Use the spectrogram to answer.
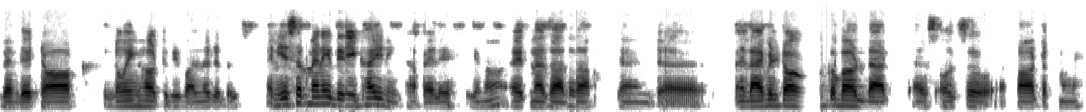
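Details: Stuttering in an adult man who has stammered since childhood; he calls it minor and says he can often hide it; speaking Hindi.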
